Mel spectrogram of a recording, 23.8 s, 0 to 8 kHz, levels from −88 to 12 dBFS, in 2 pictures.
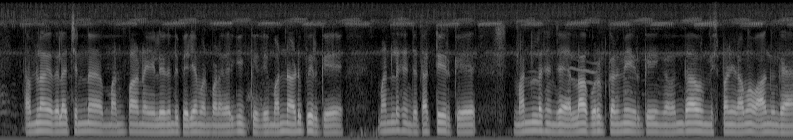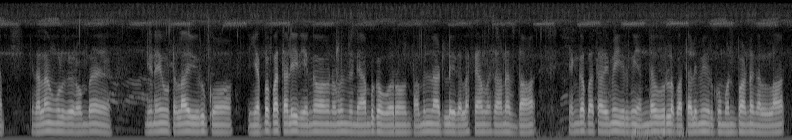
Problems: background conversations at intervals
